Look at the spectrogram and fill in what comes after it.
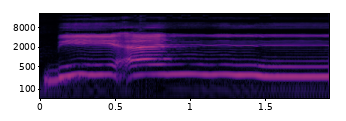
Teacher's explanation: Nun ada sabdu, tekan ke dalam nun dan dengung dua harakat. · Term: wajib dengung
